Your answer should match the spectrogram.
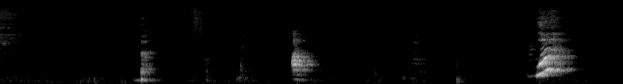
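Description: A woman saying single letter sounds one at a time, each short and clipped with pauses between: a hissed 'fff', then 'b', 'a', and a louder 'w' near the end.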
